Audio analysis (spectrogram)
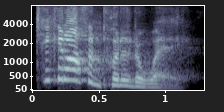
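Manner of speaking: fast, loud, high order; stern mother. Acted. Mother ordering her son to remove the mask, fast and stern. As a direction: snap out the command. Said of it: "my mother said".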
